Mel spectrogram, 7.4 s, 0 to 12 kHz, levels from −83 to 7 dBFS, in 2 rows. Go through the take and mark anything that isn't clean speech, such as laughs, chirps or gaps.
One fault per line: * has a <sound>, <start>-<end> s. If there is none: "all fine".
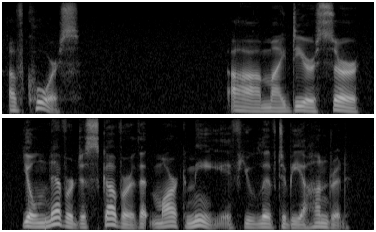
all fine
